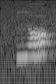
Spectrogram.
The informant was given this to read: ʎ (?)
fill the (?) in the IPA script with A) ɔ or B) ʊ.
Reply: A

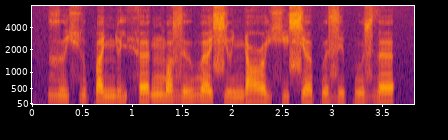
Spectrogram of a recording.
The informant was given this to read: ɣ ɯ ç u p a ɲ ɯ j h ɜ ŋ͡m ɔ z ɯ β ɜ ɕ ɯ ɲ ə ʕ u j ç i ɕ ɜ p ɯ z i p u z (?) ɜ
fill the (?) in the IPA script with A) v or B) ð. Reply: B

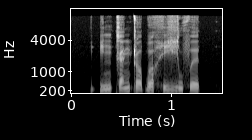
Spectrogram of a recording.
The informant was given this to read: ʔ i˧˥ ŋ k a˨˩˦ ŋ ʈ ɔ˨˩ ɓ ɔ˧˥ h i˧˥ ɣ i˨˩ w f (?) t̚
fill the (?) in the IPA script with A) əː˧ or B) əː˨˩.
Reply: B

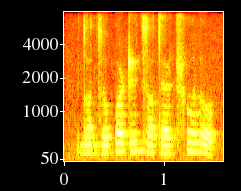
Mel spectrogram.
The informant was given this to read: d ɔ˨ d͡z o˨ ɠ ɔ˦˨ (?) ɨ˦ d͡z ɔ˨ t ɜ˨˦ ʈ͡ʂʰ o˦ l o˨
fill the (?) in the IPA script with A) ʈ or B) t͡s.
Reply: A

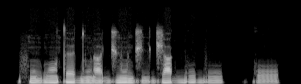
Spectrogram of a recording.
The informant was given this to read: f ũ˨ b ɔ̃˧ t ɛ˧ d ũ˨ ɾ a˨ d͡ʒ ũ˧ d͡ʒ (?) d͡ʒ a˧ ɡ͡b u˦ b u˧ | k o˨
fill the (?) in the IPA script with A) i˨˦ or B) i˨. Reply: B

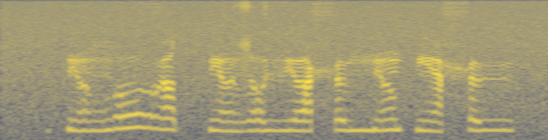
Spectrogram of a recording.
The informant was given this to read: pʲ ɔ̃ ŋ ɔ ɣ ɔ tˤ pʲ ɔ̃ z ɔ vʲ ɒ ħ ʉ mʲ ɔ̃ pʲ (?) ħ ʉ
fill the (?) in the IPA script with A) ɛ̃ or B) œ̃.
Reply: A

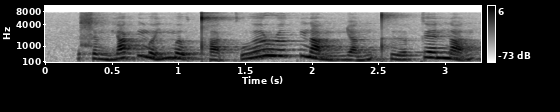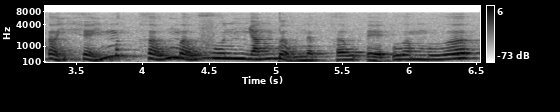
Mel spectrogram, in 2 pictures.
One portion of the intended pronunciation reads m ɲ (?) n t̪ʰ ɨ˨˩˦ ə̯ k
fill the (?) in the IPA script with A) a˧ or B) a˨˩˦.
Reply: B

